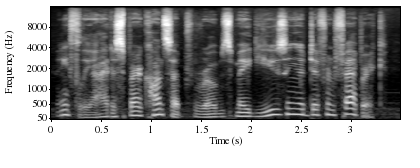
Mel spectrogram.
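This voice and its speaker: A man's voice: medium pitch, big pitch swings, fast talker, darkish tone. Man voicing an eager little tailor, fawning shop clerk. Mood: pleased, proud. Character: eager, nervous little rabbit-like tailor, flattering customers. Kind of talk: character voice reading game dialogue.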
